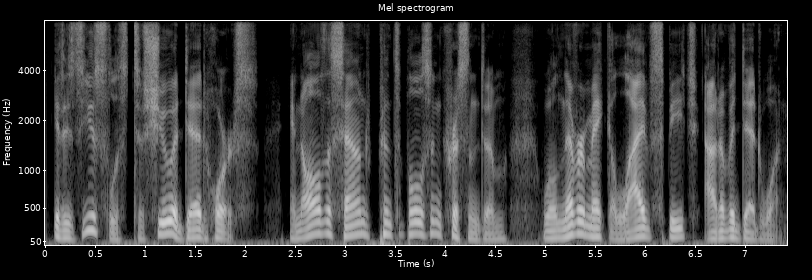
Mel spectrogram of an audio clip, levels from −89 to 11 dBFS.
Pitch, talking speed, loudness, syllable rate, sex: 110 Hz, 210 wpm, -18 LUFS, 5.4 syllables/s, male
